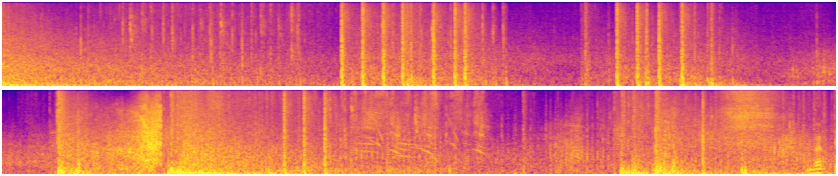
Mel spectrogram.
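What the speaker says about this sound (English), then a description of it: "Oh, the artillery is dialed in." Artillery shells land and explode in Hell Let Loose, a World War II shooter: a barrage of sharp, loud booms and cracking blasts arrives in dense clusters, with rumbling explosions rolling in close and heavy between the bursts.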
